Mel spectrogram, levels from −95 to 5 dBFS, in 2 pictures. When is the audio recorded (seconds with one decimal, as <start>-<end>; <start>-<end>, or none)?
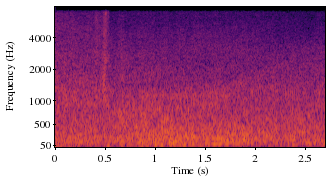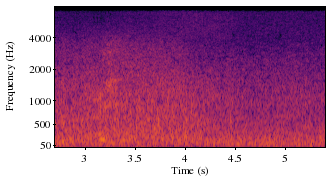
0.0-5.4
